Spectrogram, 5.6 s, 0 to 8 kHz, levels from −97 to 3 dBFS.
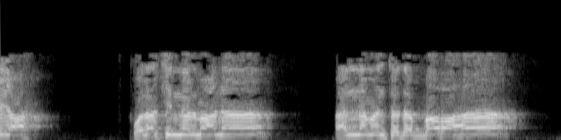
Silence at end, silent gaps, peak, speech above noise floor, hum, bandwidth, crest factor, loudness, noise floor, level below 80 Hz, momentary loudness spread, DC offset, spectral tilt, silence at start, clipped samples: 0.45 s; none; -4 dBFS; 67 dB; none; 5.2 kHz; 14 dB; -17 LUFS; -84 dBFS; -66 dBFS; 11 LU; under 0.1%; -9.5 dB/octave; 0 s; under 0.1%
